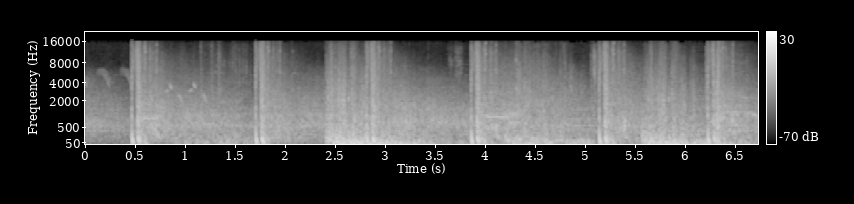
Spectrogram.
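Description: Howitzers and gunfire boom in the Between Empires game, with sharp heavy blasts at irregular intervals over a continuous rumbling battle din.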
